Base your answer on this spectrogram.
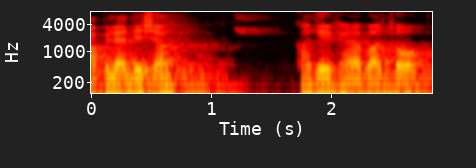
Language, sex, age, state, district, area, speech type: Goan Konkani, male, 18-30, Goa, Murmgao, rural, spontaneous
